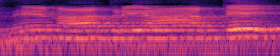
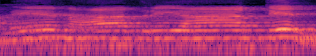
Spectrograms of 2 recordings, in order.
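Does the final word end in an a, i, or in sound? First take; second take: i; in. First: The word ends in a short i, no n. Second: The word ends in a short i plus n. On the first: It keeps the plural vowel but drops nunation. "yang kedua min adriati tanpa tanwin" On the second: It is inflected like a sound feminine plural. "i'rab jama' muannats salim, yakni dengan tanwin"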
